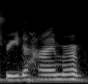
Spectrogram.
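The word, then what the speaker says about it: Friðheimar: well i think it's the restaurant is pronounced free toheimer um but it was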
